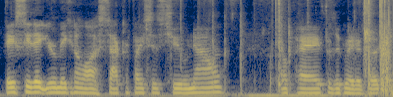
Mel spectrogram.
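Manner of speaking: normal talking voice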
